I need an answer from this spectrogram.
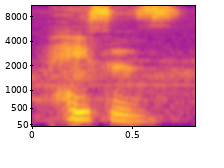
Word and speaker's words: pieces: The example was pieces. Pieces. The S on the end is pronounced z because it followed an S sound.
